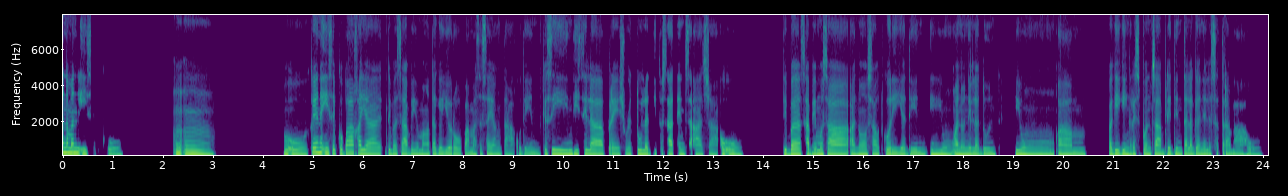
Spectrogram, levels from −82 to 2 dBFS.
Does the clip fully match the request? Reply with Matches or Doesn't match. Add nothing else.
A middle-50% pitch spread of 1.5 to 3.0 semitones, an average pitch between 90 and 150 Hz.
Doesn't match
